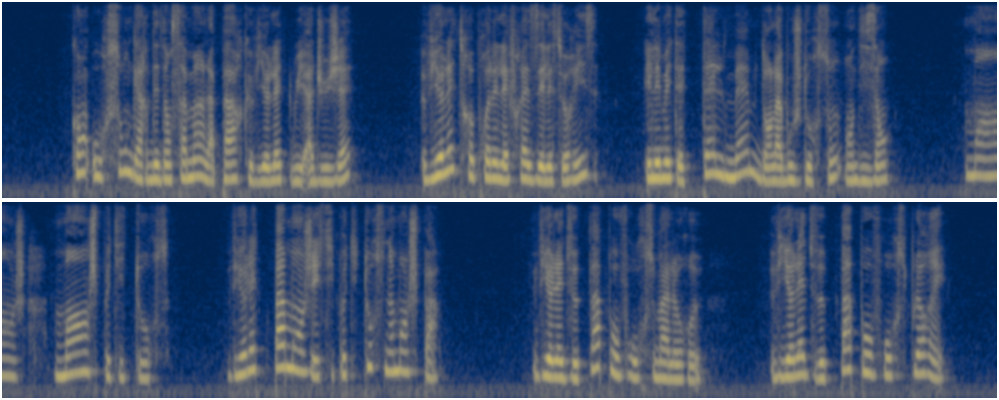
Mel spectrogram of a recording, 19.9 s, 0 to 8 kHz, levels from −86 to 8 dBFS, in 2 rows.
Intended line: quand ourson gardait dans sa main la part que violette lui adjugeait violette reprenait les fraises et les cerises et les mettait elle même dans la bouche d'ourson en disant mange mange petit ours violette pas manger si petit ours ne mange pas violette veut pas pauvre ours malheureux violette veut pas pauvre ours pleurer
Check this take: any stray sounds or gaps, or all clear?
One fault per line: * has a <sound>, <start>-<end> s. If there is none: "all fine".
all fine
